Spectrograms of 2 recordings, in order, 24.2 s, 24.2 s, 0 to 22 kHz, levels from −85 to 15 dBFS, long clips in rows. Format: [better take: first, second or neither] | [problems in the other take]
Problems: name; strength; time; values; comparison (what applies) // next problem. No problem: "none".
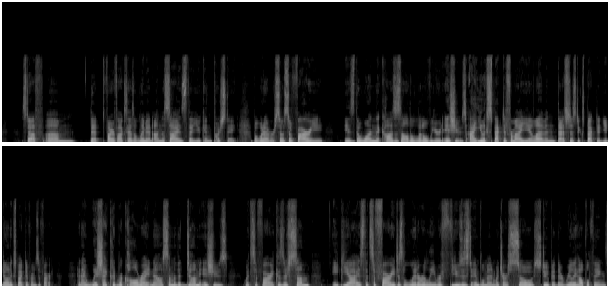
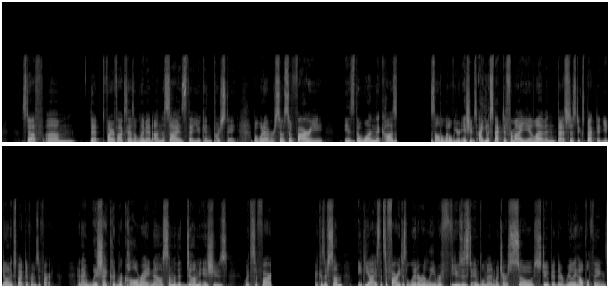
first | audio freezing; at 8 s for 0.5 s and at 17 s for 1 s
